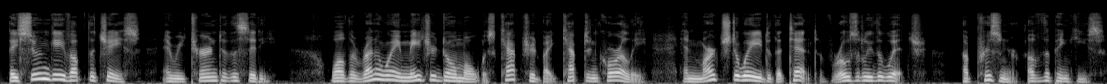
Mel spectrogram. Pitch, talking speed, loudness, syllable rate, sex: 160 Hz, 190 wpm, -17 LUFS, 6.0 syllables/s, female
